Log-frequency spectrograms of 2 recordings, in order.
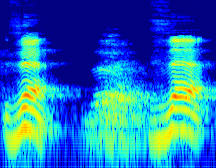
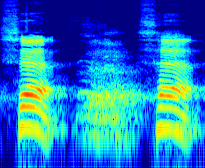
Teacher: لا فرق بين الذال والثاء إلا الجهر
